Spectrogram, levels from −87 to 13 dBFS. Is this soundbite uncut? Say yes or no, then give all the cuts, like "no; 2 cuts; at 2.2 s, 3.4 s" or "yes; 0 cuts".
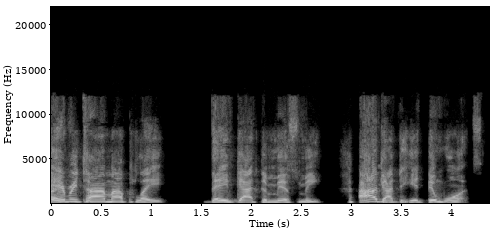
no; 1 cut; at 3.3 s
